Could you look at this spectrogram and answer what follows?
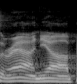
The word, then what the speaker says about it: Aran: It's A-R-A-N. – Aran. – Aran, interesting. What about you guys? – Aran. – Aran. – I say Samus Aran, but...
